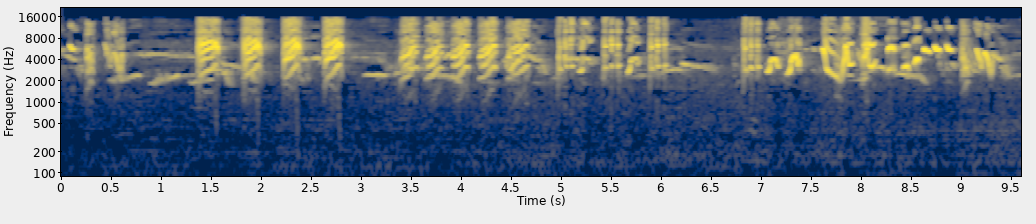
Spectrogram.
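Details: Oriental magpie-robin in the 'ngeplong' style of song, used to provoke a rival bird: high, rapid phrases of sharp clicks and twisting whistled notes, repeated in bursts with short pauses.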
